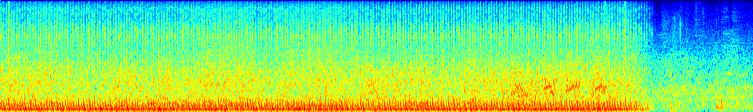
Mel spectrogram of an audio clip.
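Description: A motorcycle engine drones while riding along a dirt track.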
